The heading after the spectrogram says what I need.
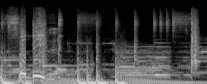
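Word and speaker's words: Saadiq: Sadiq.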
